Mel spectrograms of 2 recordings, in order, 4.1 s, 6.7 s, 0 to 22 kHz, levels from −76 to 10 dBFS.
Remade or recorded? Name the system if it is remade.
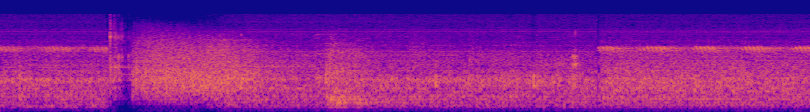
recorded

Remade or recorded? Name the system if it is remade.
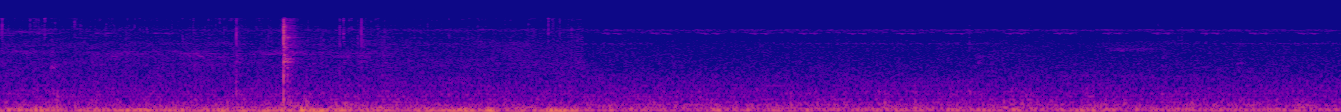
recorded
